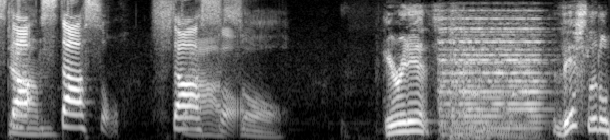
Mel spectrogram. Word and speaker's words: Stossel: John Straussel, I think is his name. Yeah. I don't want to say it wrong because then everybody's going to call me a dummy. And I'm not dumb. Stossel.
